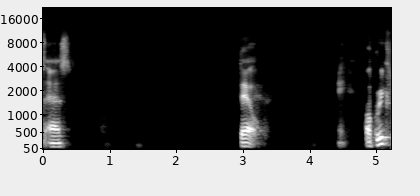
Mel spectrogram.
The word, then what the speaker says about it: del: in the past so this guy here is pronounced as dell a greek letter a nebula so now you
